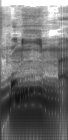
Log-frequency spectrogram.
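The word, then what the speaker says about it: Mîm: Er heißt Meme. Also Meme. ich glaube, im Hörbuch hat er ihn auch mehr Meme ausgesprochen.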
